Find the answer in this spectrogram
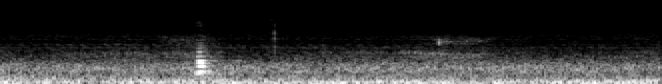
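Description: Steady outdoor background noise in a parking lot, with one brief pitched beep about three-quarters of a second in.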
